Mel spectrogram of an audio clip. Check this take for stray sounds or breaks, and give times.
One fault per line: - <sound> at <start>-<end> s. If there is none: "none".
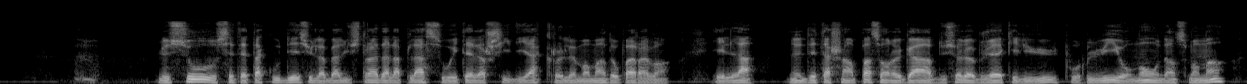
- throat clearing at 0.7-1.1 s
